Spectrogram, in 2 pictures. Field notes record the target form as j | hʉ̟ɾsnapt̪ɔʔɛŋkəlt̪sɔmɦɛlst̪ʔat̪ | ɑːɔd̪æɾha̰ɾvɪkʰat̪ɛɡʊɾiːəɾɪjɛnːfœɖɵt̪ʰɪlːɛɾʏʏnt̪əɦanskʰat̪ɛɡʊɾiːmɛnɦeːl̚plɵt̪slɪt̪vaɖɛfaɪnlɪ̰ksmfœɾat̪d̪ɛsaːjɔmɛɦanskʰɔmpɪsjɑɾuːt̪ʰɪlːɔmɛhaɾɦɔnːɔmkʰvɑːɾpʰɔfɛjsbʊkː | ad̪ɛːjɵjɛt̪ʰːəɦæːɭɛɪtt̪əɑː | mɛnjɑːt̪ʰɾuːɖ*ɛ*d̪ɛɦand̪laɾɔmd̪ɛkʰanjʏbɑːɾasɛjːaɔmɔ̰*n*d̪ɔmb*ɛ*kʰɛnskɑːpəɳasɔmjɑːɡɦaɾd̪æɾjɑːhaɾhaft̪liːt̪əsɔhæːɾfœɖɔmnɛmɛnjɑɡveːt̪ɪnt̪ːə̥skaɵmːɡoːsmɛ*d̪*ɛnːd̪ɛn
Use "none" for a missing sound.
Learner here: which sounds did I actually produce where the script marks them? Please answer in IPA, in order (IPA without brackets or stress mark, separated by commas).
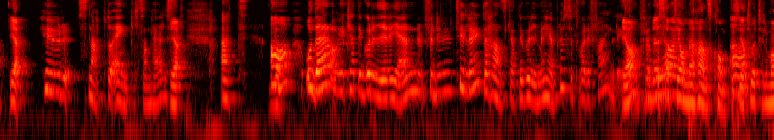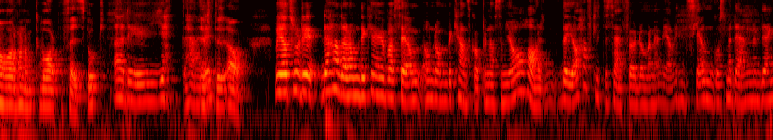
ɛ, m, ɛ, d̪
